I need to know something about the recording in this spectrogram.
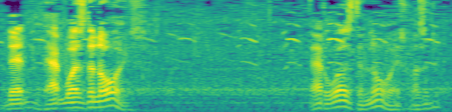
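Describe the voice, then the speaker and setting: An actor playing a firm, compassionate but weary Navy captain in a radio drama, speaking with deliberate, commanding emphasis. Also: male voice, low-pitched, animated. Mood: weary, somber. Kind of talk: dramatic radio theatre acting. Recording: faint background noise.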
